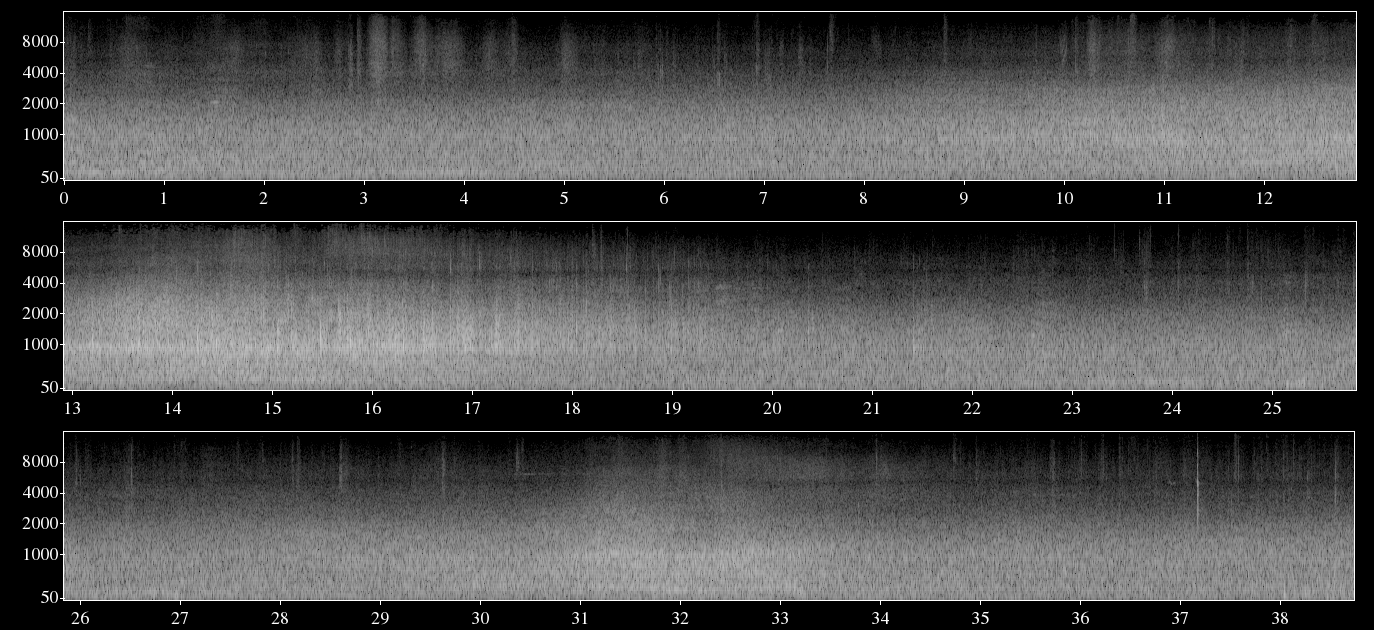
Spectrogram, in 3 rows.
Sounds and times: cars driving on wet asphalt 0:00.0 - 0:38.7
people walking 0:00.0 - 0:38.7

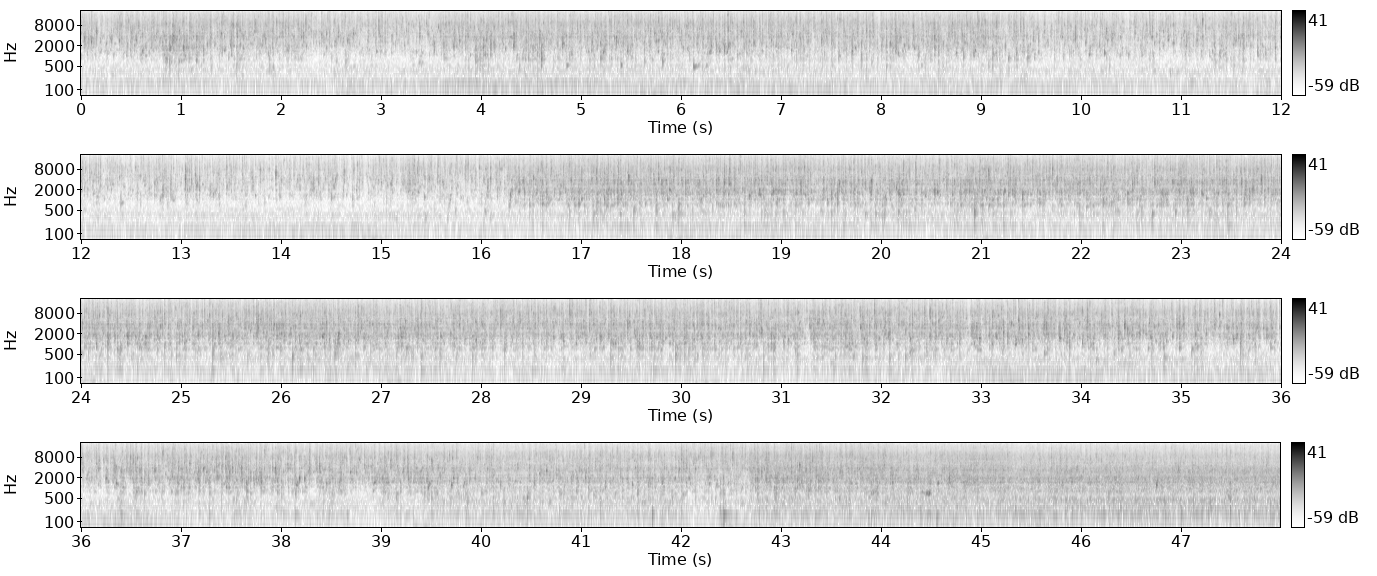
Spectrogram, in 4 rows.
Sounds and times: snow melt 0:42.7 - 0:47.9

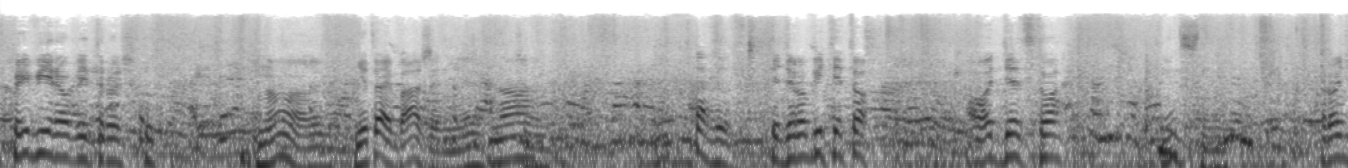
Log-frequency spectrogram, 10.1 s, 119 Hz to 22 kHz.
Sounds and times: vendor explaining 0:00.0 - 0:10.1

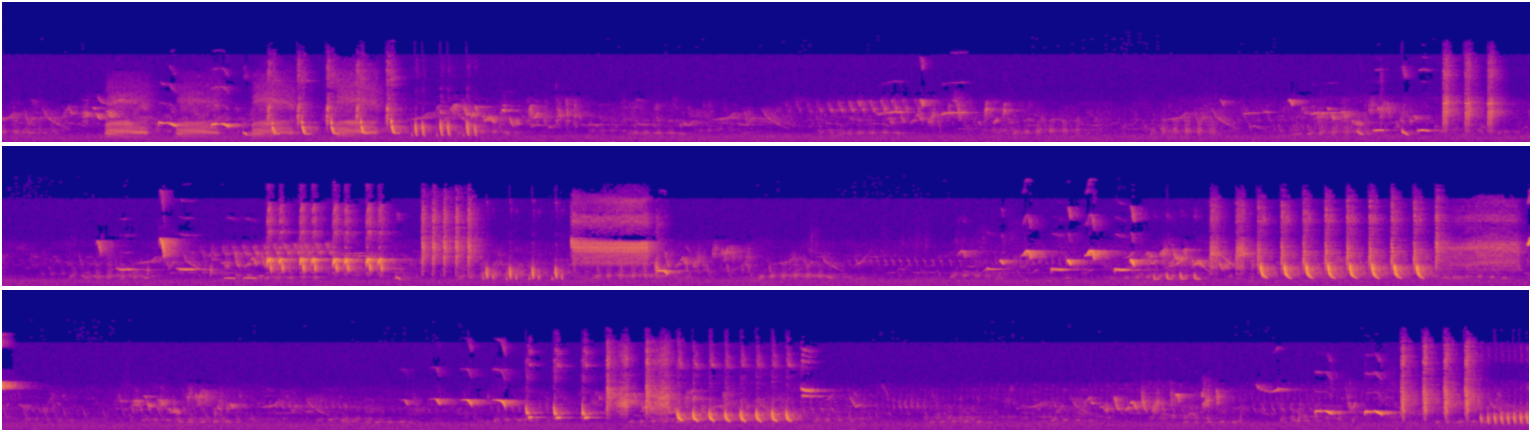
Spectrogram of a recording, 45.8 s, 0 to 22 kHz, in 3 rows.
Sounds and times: Birds 0:00.0 - 0:45.8
Frogs 0:00.0 - 0:45.8

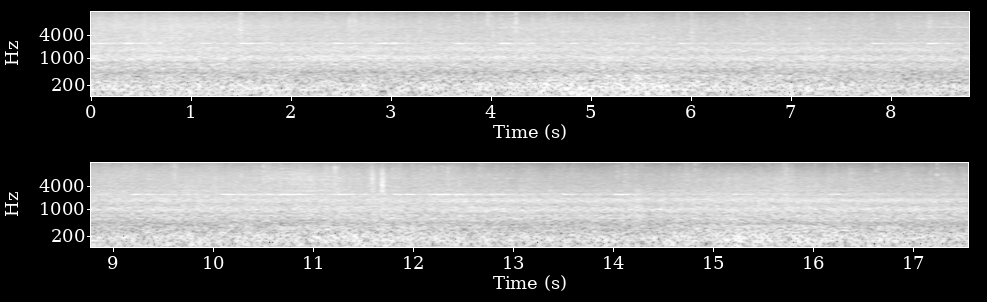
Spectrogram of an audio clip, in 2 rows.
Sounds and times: wind 0:00.0 - 0:17.5

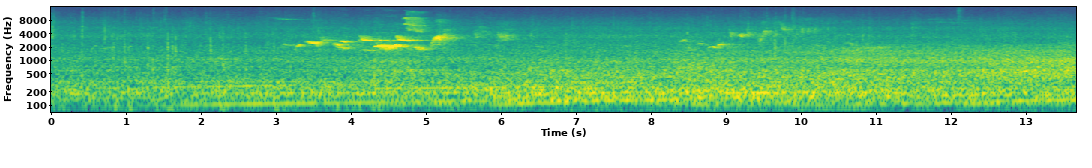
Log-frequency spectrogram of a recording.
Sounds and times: Cars can be heard in the distance 0:00.0 - 0:13.6
Birds singing 0:03.0 - 0:06.2
Birds singing 0:08.4 - 0:10.3

